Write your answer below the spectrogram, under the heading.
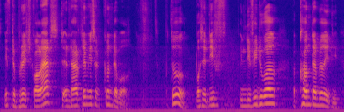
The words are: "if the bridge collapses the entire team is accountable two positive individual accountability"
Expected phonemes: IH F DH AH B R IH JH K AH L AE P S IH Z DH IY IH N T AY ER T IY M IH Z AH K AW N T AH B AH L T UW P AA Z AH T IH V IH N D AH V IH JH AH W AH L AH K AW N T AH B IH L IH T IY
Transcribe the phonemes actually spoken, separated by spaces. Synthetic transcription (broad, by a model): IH F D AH B R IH CH K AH L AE P S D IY IH N T AY ER T IY M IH S AH K AW N T AH B AH L T UW P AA S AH T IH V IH N D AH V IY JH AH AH L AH K AW N T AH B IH L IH T IY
